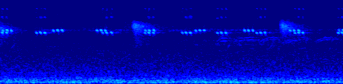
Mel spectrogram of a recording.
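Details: High ticking chirps from crickets in a morning meadow, clustered in small pulsed groups, with two brighter, broader chirps standing out against a steady low background rumble.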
